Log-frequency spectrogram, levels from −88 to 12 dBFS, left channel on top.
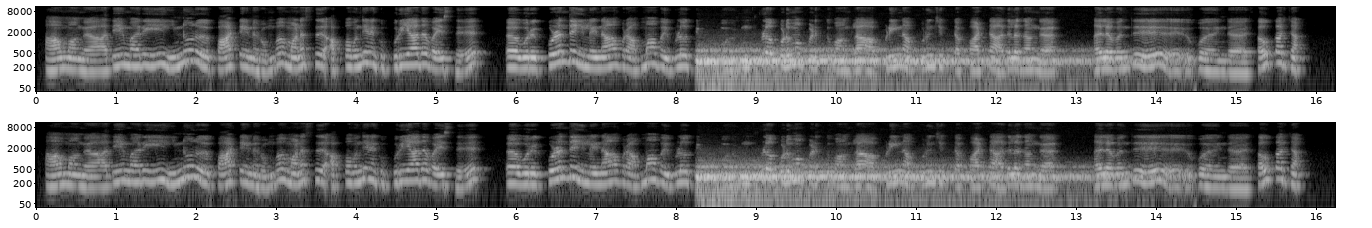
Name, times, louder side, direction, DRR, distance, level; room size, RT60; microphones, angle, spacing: voice 1, 0.1-5.5 5.9-12.8 13.2-15.8, left 2 dB, 35° left, 5 dB, 0.6 m, -25 dB
sound 1, 8.2-14.5, equal, 5° right, 0.7 m, -22 dB
3.1 x 2.3 x 2.5 m, 0.25 s
head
